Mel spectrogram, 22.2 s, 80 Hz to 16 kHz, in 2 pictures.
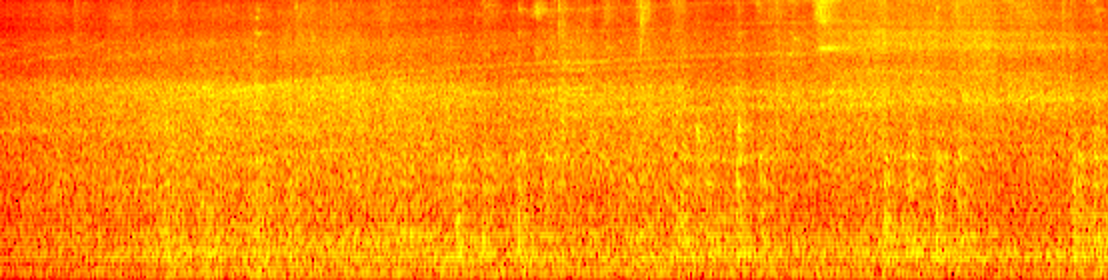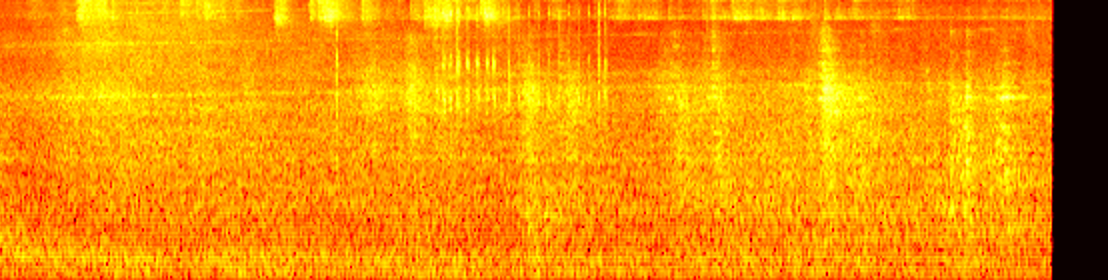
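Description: An R32 subway train pulling out of the station and running past, a steady loud rumble of motors and wheels on the rails. The sound gains more hiss and higher sound about halfway through as the cars go by, then cuts off suddenly near the end.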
